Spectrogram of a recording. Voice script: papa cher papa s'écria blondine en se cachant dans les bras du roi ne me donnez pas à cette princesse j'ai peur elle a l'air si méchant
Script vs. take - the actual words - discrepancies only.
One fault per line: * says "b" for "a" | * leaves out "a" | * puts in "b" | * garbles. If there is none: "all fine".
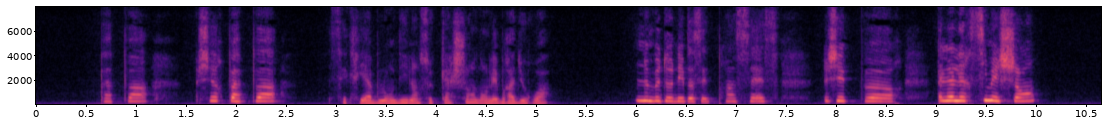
* leaves out "pas"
